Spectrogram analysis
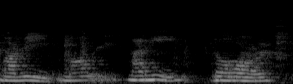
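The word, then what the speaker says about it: Marie-Laure: It's a French. Yeah. It's we looked it up. It's like Marie. Lore. Yeah.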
